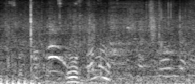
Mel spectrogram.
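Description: People's voices talking nearby, over a low, fast, even throbbing that stops about half a second in.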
